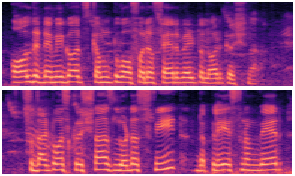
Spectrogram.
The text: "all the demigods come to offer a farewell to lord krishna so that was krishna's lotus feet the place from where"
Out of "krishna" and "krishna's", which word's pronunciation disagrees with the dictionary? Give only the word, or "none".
none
